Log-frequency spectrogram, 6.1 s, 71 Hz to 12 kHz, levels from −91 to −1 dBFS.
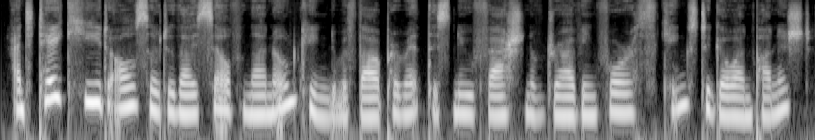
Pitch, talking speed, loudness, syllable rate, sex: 205 Hz, 225 wpm, -18 LUFS, 5.6 syllables/s, female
